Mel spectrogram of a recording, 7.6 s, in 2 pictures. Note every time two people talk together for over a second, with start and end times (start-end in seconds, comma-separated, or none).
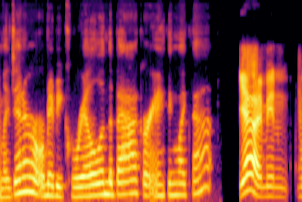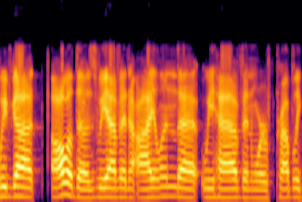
none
